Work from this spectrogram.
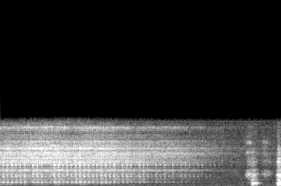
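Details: Demonstration engine recording from a vintage instructional record on engine noises, played on an old record player: sharp, regular knocking about four per second, fading as the engine slows; big end bearing knock.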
